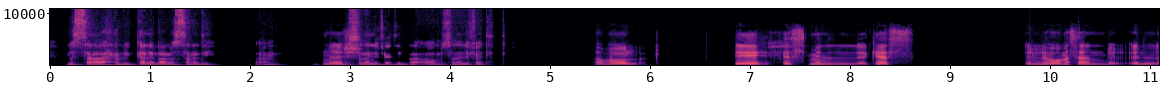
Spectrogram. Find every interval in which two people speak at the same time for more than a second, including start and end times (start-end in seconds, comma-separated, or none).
none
